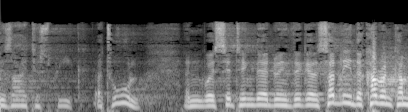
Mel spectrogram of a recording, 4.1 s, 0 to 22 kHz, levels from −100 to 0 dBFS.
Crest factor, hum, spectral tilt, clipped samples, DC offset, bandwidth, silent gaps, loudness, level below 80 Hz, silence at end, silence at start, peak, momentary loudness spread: 18 dB; none; -4.5 dB/octave; under 0.1%; under 0.1%; 11 kHz; none; -18 LUFS; -50 dBFS; 0 s; 0 s; 0 dBFS; 19 LU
